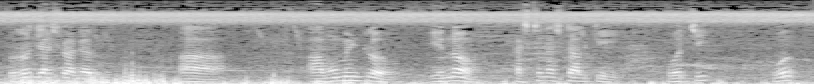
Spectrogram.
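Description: A man talking continuously, over a steady, unbroken high-pitched insect chirring, like crickets.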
